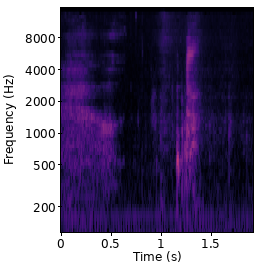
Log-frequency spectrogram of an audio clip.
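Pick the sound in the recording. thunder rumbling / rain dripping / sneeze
sneeze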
